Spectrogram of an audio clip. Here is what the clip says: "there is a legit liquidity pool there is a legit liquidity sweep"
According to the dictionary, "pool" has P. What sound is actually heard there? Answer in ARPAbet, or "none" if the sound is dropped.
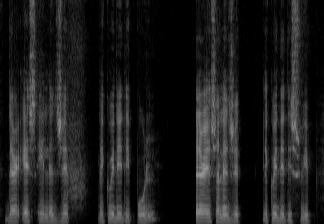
P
